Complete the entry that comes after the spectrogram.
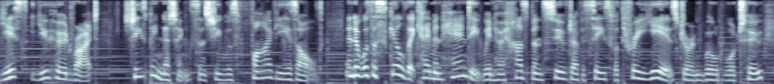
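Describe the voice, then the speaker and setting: Music plays in the background as a woman speaks in a fairly low pitch. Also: lively intonation, moderate pace. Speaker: radio news reporter. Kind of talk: news report narration.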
